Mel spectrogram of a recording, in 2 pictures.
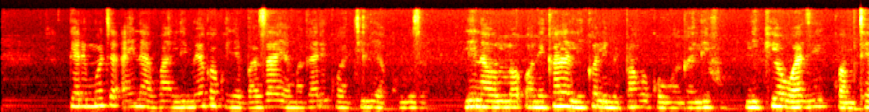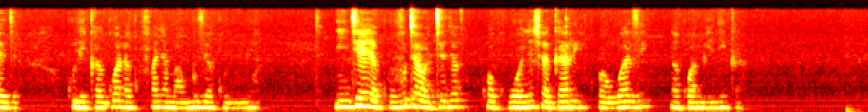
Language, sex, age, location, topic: Swahili, female, 25-35, Nairobi, finance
